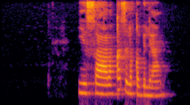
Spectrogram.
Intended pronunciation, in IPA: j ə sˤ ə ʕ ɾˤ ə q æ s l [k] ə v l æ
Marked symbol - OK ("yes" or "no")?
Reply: no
